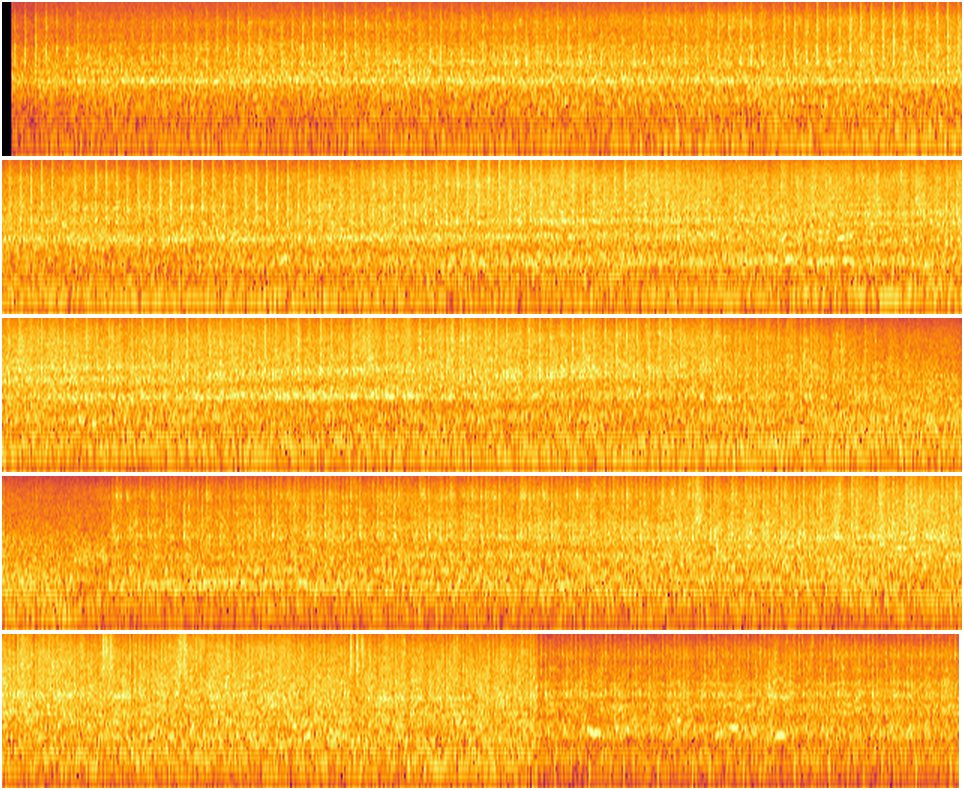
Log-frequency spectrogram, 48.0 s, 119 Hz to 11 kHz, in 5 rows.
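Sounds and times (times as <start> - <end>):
tractor engine running: 0.0 - 47.9.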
